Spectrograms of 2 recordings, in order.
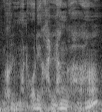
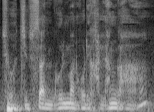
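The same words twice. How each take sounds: First: Low, soft doubtful musing; skeptical aside. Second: Low, doubtful musing; skeptical aside. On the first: Repeating skeptical thought. (낮고 작게 의심하며) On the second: Pastor's skeptical inner thought. (낮게 의심하며 혼잣말) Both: Retold or imitated.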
